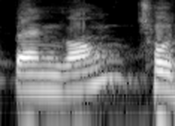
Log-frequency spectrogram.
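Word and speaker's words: Pangong Tso: इसको वैसे बोलते हैं पेंगोंग छो झील, लेकिन इसको लिखते इस तरह से हैं पेंगोंग त्सो, है ना, झील। इसमें ये टी साइलेंट रहता है ना।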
